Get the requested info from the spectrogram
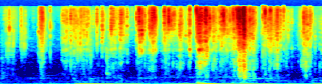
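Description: Foil wrapper of a trading card pack being torn open and crinkled by hand, a run of irregular rustles and rips that are loudest a few seconds in.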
